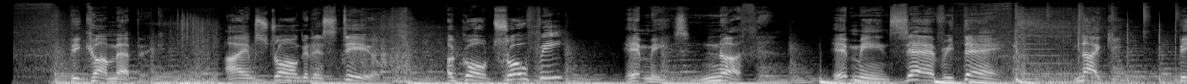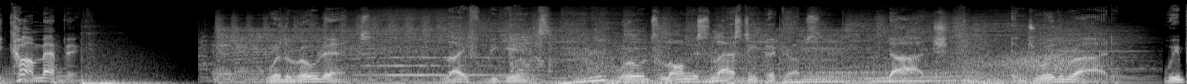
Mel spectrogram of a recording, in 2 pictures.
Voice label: Commercial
